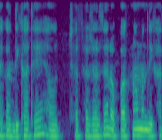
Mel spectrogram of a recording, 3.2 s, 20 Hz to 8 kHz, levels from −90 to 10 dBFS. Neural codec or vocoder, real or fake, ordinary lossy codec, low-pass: none; real; none; 7.2 kHz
